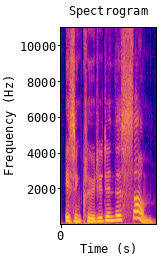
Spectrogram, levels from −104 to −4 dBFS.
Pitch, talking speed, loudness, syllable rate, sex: 200 Hz, 210 wpm, -16 LUFS, 5.3 syllables/s, female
